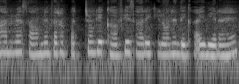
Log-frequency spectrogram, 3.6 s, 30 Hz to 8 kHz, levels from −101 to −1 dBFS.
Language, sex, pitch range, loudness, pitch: Maithili, female, 215-245 Hz, -37 LUFS, 225 Hz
